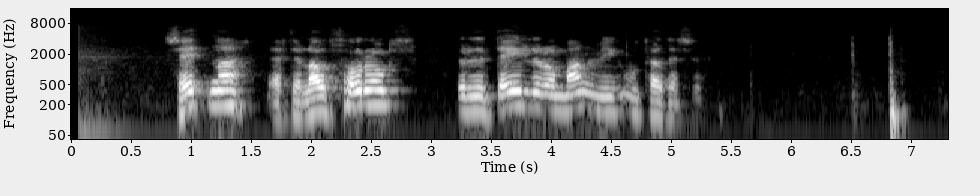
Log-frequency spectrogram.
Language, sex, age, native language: Icelandic, male, 70-79, Icelandic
